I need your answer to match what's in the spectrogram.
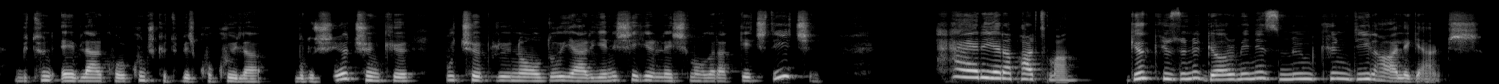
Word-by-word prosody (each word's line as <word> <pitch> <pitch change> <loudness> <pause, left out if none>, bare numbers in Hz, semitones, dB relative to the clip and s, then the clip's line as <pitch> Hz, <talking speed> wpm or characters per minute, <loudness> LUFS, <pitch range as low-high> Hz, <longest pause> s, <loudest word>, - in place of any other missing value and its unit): bütün 160 +5 -4
evler 160 -1 +3
korkunç 170 +5 -3
kötü 180 - -13
bir 145 -1 -2
kokuyla 140 -2 -3 0.2
buluşuyor. 145 - +1
Çünkü 175 -6 0 0.3
bu 200 0 -3
çöplüğün 185 -2 0
olduğu 170 +1 +1
yer 165 -4 +1
yeni 165 +4 -2
şehirleşme 170 -4 -1
olarak 155 0 -5
geçtiği 175 - +1
için 370 -1 -4 1.1
her 335 -3 +4
yer 290 -3 +7
apartman. 235 -6 -2 0.3
Gökyüzünü 260 +2 +2
görmeniz 245 +4 +2
mümkün 255 +1 -1
değil 250 0 +2
hâle 150 -8 0
gelmiş. 445 - -5
185 Hz, 105 wpm, -24 LUFS, 160-250 Hz, 1.1 s, yer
